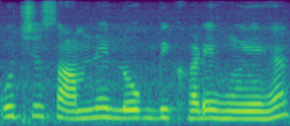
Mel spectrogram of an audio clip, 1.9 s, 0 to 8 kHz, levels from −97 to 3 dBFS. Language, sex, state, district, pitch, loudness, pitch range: Hindi, female, Uttar Pradesh, Muzaffarnagar, 195 Hz, -15 LUFS, 185-220 Hz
